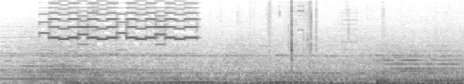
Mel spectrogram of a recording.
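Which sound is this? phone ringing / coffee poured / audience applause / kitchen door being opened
phone ringing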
